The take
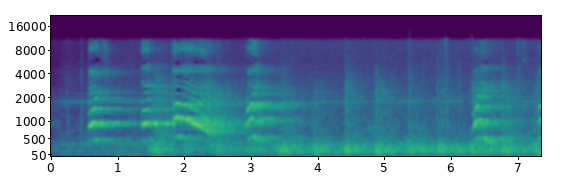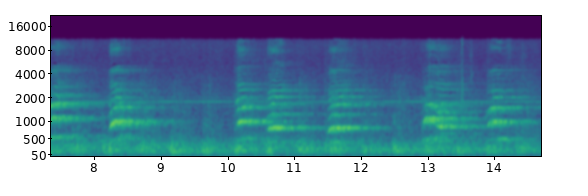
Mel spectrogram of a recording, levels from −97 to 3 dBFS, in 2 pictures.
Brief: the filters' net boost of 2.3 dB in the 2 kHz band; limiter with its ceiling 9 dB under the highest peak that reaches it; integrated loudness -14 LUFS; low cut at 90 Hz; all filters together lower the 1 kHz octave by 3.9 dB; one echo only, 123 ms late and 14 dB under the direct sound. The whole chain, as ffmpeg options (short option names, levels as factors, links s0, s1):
-af "highpass=90,equalizer=f=1000:t=o:g=-5.5,equalizer=f=2000:t=o:g=5.5,alimiter=limit=0.106:level=0:latency=1,aecho=1:1:123:0.2,volume=6.31"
